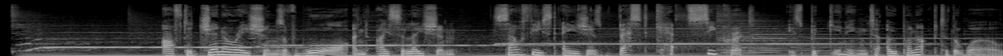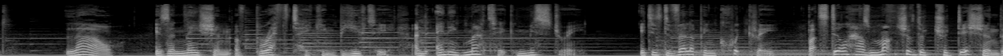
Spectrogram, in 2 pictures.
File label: TV Trail documentary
